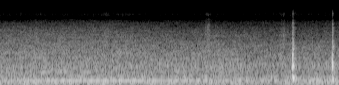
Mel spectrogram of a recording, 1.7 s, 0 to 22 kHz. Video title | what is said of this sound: Our 2025 Spring Car Show🔥 | that's solid, bro. That's solid.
